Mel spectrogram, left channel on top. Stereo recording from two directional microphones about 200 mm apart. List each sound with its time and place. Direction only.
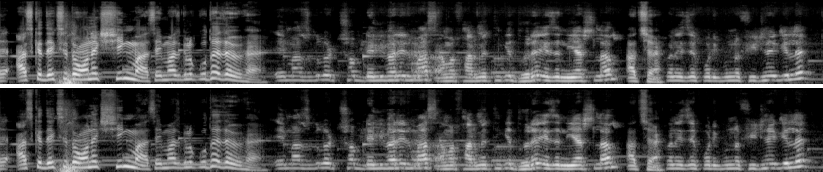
0.0 s speech: 10° right (ahead or behind)
3.2 s a man's voice: 25° right (ahead or behind)
6.2 s speech: 5° right (ahead or behind)
6.7 s a man's voice: 25° right (ahead or behind)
